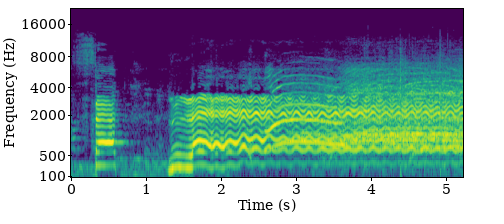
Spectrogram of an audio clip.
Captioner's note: applause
